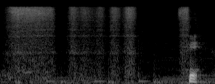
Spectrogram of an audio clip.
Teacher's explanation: Pour faire le son C, je pince le bout de la langue très légèrement entre les dents de devant et je souffle. C'est un petit peu comme si j'avais un feu sur la langue.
